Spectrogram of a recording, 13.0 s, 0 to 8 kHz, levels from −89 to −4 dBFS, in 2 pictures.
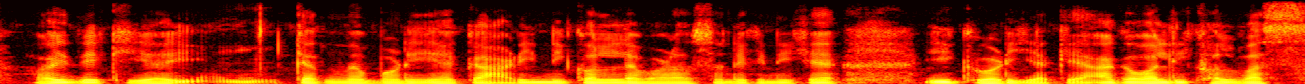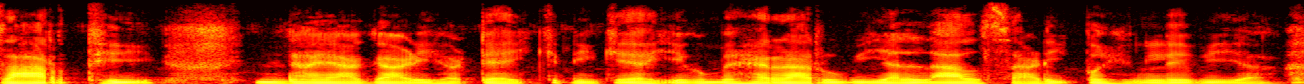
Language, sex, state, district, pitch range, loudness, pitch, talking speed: Bhojpuri, male, Bihar, Gopalganj, 100-110 Hz, -22 LUFS, 105 Hz, 140 wpm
